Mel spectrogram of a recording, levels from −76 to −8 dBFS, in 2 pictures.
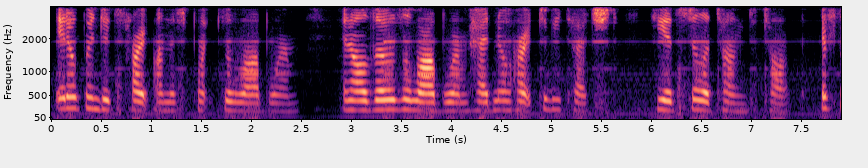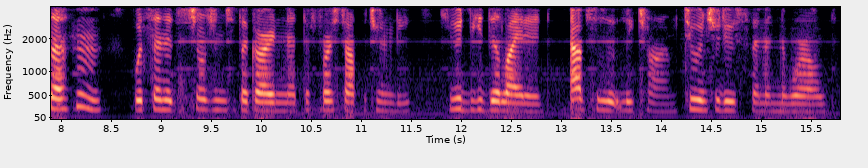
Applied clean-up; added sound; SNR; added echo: neural separator model SepFormer DNS4.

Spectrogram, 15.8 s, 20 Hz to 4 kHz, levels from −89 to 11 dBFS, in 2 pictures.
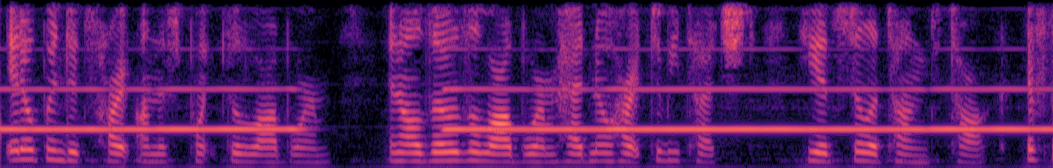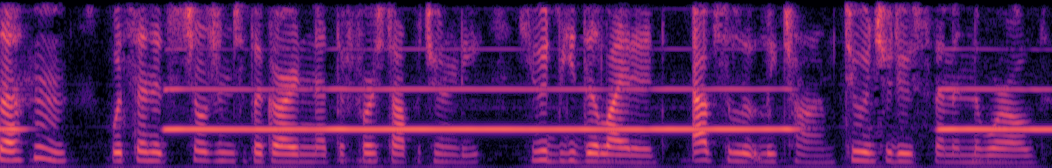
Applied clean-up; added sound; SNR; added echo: none; Wind instrument, woodwind instrument; -2 dB; none.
